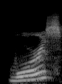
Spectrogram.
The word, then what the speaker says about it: worse: Worse میشه بدتر. یادتون نره ابتداش با W شروع میشه. لب رو جمع میکنید انگار میخواید بگید او. Worse. نمیگید worse. مثل وی فارسی تلفظش نکنید.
